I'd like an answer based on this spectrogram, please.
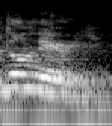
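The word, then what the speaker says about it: Dún Laoghaire: After a 15-minute tender ride, we are in the town of Dunlachmere. Welcome to Dunleary.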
